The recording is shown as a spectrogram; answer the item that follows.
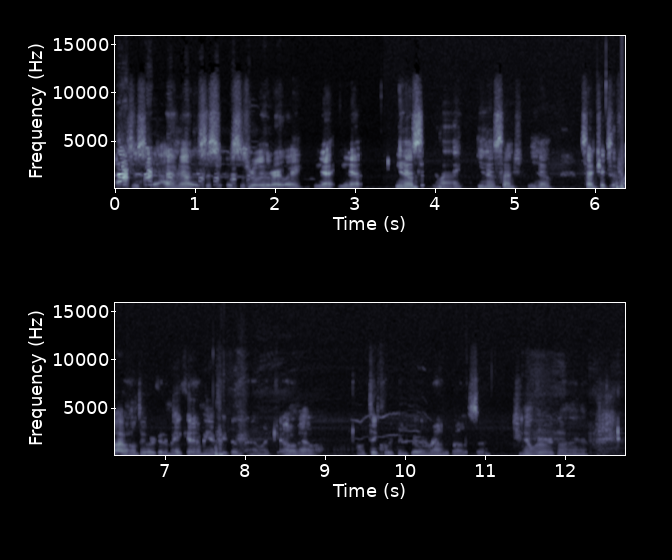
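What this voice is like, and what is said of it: Muttered under-breath imitation of someone. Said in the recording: “she'll start questioning things under her breath ... my Ivana Nova impression”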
